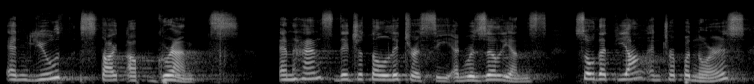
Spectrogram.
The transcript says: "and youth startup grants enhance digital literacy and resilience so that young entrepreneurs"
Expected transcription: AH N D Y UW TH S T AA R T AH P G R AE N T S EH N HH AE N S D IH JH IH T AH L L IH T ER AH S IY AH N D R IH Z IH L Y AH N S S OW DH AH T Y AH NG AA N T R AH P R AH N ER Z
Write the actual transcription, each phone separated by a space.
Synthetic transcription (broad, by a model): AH N D Y UW TH S T AA R T AH P G R AE N T S EH N HH AE N S D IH JH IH T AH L L IH T ER AH S IY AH N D R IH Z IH L Y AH N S S OW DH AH T Y AH NG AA N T R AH P R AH N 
